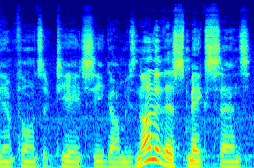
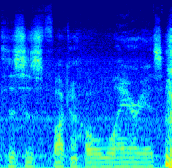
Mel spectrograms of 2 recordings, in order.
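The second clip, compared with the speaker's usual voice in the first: very quiet, low aside; amused aside; 5 semitones lower, 19 dB quieter than usual. Retold or imitated. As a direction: say it under your breath, lower and much softer. Recalls own private reaction, under breath.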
